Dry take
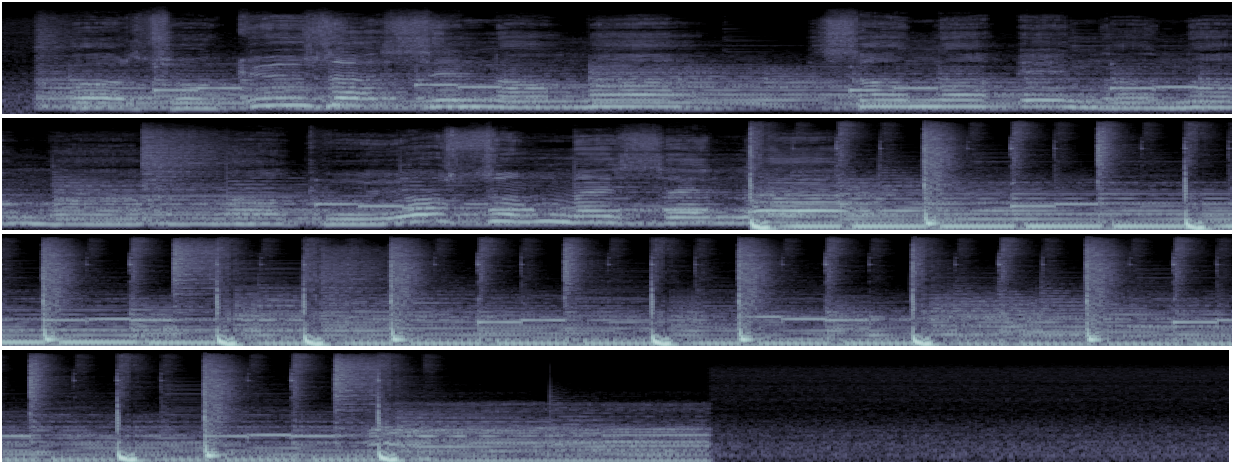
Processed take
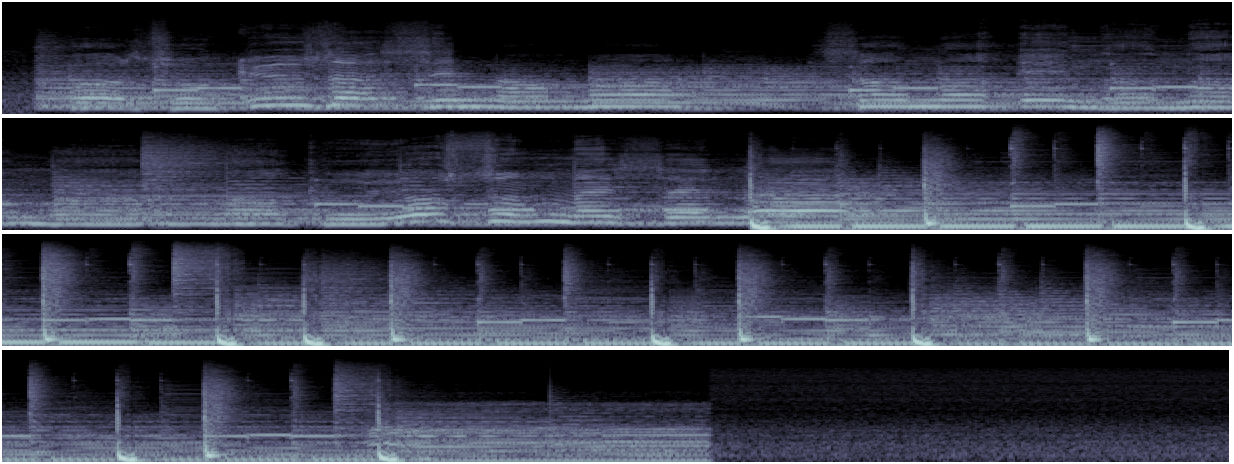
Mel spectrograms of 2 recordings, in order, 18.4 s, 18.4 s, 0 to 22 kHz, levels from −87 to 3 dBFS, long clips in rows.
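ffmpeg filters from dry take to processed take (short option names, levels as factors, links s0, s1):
-af "asetnsamples=n=441:p=0,asendcmd='1.69 lowpass f 1400;2.63 lowpass f 2600;3.66 lowpass f 5900;6.87 lowpass f 3600;8.36 lowpass f 9000;10.13 lowpass f 5100;15.53 lowpass f 11000',lowpass=3300"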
